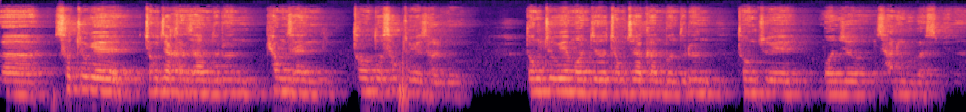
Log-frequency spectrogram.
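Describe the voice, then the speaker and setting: A Korean-born pastor in his sixties delivers a sermon in a mellow, fairly even voice. He speaks slowly and deliberately, and his sentences sink quietly at their ends. The sound carries the reverberant echo of a church hall. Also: a little high, slight background noise. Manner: slow and deliberate in English, brisker in Korean; phrases trail off quietly at the ends.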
